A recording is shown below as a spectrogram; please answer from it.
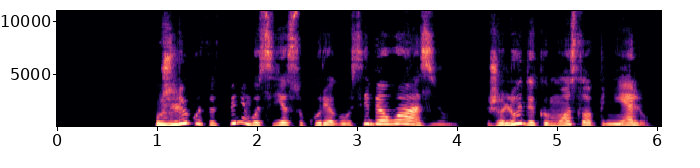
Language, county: Lithuanian, Tauragė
